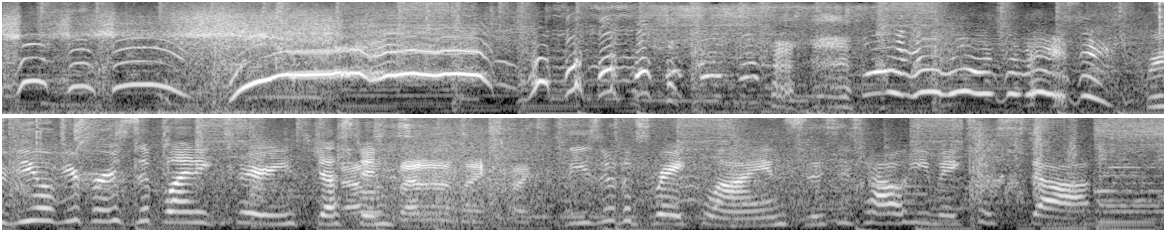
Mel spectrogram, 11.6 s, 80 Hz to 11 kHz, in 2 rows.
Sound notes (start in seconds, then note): 0.0 terrified screams; 2.5 laughter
